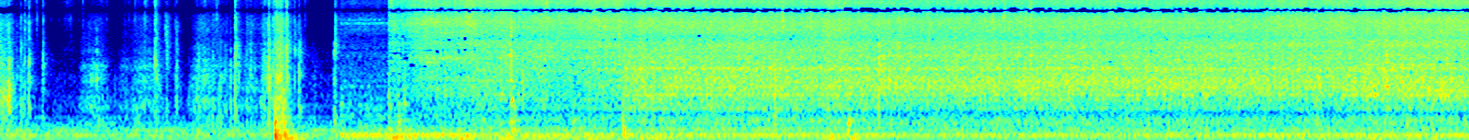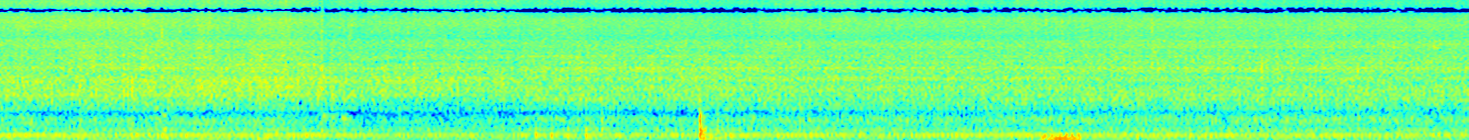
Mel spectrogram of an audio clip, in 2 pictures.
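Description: Pork belly slices sizzling in a hot frying pan, a steady hiss that starts about four seconds in after a few knocks, one of them loud. A few sharp clicks of metal tongs sound over the sizzle.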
